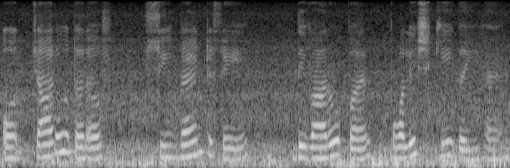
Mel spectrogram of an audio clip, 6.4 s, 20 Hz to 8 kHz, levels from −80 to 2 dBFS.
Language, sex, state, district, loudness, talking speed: Hindi, female, Rajasthan, Bikaner, -17 LUFS, 105 wpm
